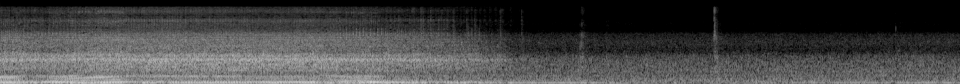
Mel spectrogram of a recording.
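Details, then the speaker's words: Subaru 360 Van two-stroke engine, rebuilt with cast aluminum piston, dirty carburetor: uneven, wavering idle that hunts and stumbles before dying down; pilot jet completely plugged, carburetor must be taken apart and cleaned. "my pilot jet is completely plugged up. I gotta take the carburetor apart, clear it out."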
